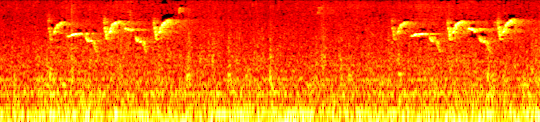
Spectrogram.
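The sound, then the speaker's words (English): A bird sings a short, bright phrase of quick chirps, pauses, then repeats it, clear over a low, steady background rumble. “my God, birds are... so annoying.”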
